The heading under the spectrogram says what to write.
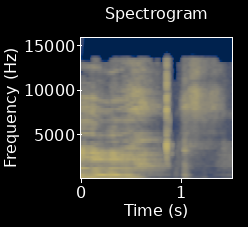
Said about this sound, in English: I'm genuinely yawning right now.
